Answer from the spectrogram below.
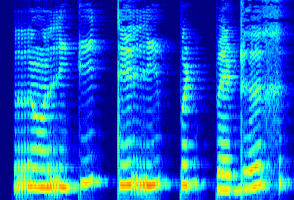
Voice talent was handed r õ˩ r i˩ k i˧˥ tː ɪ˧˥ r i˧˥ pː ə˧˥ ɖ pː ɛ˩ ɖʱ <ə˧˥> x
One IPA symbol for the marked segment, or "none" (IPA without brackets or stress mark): ə˧˥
